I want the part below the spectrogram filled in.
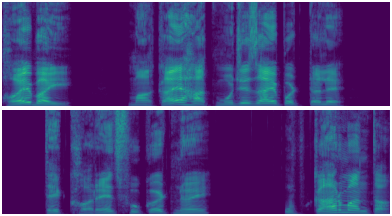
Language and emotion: Goan Konkani, happy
